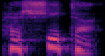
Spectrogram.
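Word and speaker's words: Peshitta: Peshita.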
